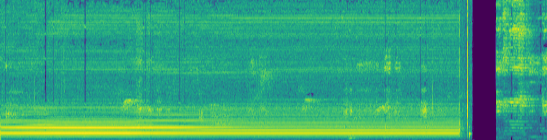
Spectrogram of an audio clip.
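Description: Laptop speakers droning a loud, steady electronic buzz while Windows hangs on a blue-screen crash, the typical sound of the audio buffer stuck looping when the system freezes. It cuts off abruptly near the end with a click.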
